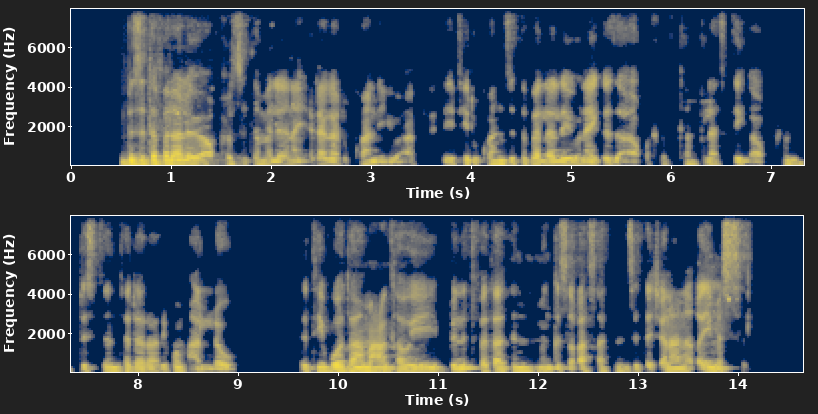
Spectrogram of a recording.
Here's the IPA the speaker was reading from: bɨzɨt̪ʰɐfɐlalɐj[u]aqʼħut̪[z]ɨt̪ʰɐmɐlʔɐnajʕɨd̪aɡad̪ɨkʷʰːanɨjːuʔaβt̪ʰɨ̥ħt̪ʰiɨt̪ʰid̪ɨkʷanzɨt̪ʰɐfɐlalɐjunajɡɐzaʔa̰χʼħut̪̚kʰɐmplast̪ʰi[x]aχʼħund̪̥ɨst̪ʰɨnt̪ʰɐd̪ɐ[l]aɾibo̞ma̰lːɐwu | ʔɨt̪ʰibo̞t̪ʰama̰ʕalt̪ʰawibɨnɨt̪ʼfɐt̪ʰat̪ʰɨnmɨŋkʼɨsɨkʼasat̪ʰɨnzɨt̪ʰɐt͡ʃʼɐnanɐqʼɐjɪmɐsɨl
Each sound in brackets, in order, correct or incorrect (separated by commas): correct, correct, incorrect, incorrect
